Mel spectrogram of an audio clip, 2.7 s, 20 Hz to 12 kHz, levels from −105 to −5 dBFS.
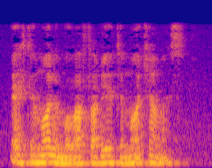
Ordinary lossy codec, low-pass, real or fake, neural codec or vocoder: MP3, 64 kbps; 7.2 kHz; real; none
